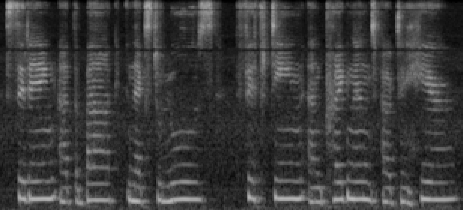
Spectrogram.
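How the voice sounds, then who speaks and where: Slow-spoken, fairly high-voiced woman poet. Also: poor audio. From Outaouais region of Quebec, Canada. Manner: hesitant, halting introductions then measured reading. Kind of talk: poetry reading with spoken introductions.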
